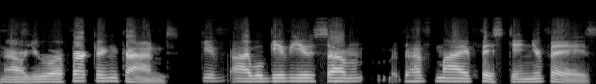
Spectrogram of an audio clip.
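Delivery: put-on angry robotic voice. Imagining Stephen Hawking losing his temper, mock-angry Stephen Hawking impression. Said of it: "Imagine if Stephen Hawking lost his temper".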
